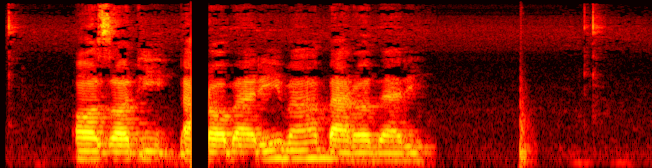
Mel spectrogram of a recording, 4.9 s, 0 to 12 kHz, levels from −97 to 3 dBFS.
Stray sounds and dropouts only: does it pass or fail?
fail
